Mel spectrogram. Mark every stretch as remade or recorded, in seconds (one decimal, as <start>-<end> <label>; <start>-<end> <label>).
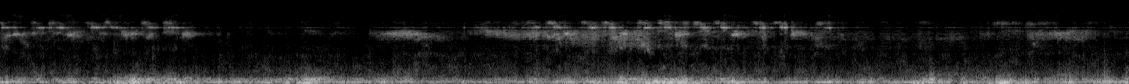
0.0-11.3 remade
